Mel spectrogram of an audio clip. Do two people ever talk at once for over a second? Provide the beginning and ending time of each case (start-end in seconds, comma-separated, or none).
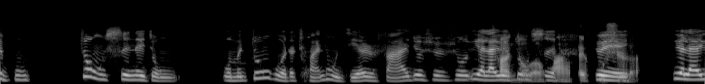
4.9-6.3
